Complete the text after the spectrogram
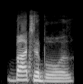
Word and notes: butterball: Indian

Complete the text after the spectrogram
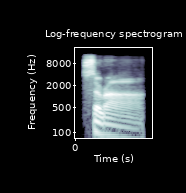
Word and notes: surra: British English

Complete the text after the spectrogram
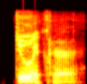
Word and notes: duyker: American English

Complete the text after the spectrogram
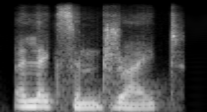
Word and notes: alexandrite: Indian

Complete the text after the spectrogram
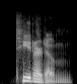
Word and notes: teetotum: American English

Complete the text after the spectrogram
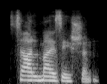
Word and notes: solmization: Indian

